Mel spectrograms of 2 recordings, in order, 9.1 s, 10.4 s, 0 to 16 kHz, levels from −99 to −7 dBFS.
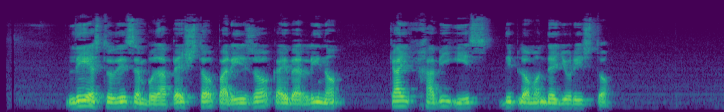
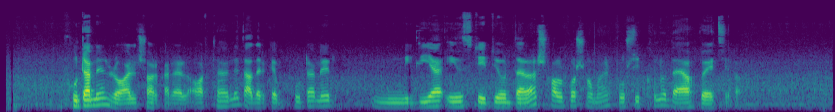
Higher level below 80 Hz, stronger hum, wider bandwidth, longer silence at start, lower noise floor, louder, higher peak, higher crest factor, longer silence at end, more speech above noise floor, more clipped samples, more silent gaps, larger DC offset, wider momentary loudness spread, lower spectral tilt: about the same, -78 dBFS vs -82 dBFS; neither; about the same, 9.8 kHz vs 10.5 kHz; about the same, 0.85 s vs 0.85 s; first, -70 dBFS vs -56 dBFS; about the same, -29 LUFS vs -30 LUFS; second, -10 dBFS vs -2 dBFS; second, 20 dB vs 28 dB; first, 1.45 s vs 1.2 s; first, 42 dB vs 26 dB; neither; neither; neither; second, 8 LU vs 16 LU; about the same, -5 dB/octave vs -6 dB/octave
